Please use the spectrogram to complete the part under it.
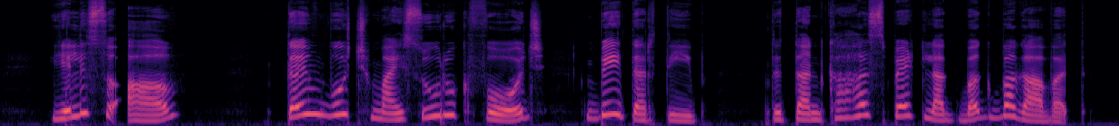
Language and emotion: Kashmiri, neutral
